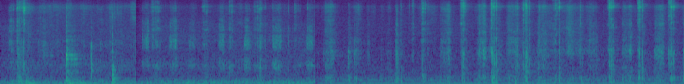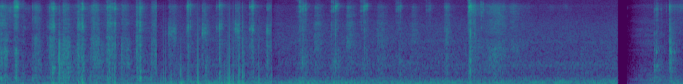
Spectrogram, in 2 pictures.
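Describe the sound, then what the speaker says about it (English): Scissors snip and rasp through photo paper, trimming off excess white in a steady run of short cuts, close and fairly quiet, with brief pauses between strokes. "Let's go ahead and trim off the excess white with our scissors."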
